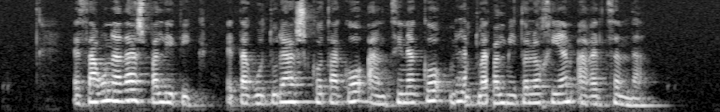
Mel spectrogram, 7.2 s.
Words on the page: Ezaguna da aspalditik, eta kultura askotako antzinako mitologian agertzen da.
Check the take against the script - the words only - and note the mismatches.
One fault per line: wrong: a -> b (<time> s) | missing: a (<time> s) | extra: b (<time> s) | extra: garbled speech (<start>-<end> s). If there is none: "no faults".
extra: garbled speech (4.6-5.1 s)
